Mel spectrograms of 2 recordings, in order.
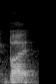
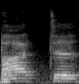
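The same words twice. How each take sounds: First: The vowel is very quick and short. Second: The vowel is drawn out and long. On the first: The speaker calls it right. "You can just say but real quick, fast" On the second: The speaker calls it wrong. "A lot of Italians that I've spoken to kind of say like but"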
